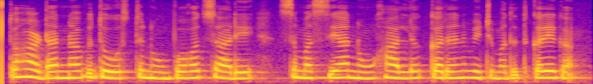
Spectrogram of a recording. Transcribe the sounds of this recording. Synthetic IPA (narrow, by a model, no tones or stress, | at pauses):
t̪ʊɦaːɖaːnəʋd̪oːst̪nũːbɔːʊt̪saːɾeː | səməsɪjaːnũːhəlkəɾənʋɪt͡ʃməd̪əd̪kəɾeːɡaː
